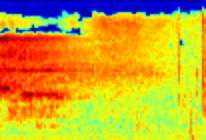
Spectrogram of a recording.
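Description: A single sharp click near the end, as the rotary power switch on the perfume chiller's control panel is turned on. Before it, a faint background sound fades over the first second.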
